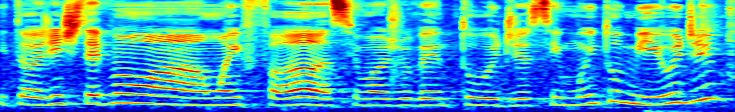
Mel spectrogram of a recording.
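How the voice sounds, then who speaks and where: A woman with an unremarkable speaking voice talks at a fairly high pitch with lively intonation. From Piauí, northeastern Brazil (Teresina). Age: 30s. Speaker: team manager. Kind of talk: interview testimony.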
